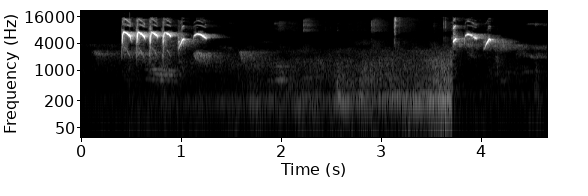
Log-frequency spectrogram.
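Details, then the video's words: Lively Java sparrow, called gelatik wingko, in continuous rolling song meant to tutor and provoke other birds: a rapid run of about seven very high, bright chirps, softer warbling, then another quick cluster of ringing notes. "gelatik wingko gacor ngeroll pancing bunyi suara masteran burung gelatik"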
